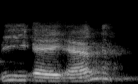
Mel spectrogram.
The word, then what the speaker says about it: Banya: Okay, so that's spelled B-A-N-Y-A, Banya.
